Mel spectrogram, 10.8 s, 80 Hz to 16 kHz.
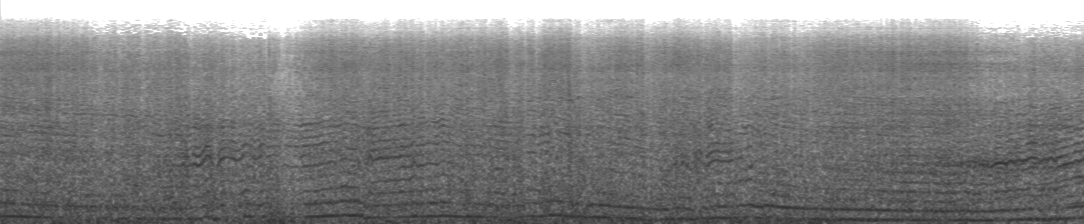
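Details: TM Racing KZ-R1 two-stroke go-kart engine on track; wail sags and drags in pitch pulling off turns before climbing again: engine bogs under acceleration out of corners, cause unclear.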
